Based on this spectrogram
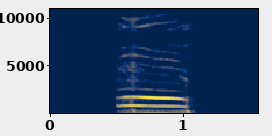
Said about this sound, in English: I think more meows are in order. Just say meow for more.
